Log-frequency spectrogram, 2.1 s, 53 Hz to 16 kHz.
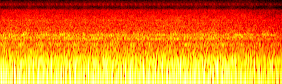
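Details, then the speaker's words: SsangYong Musso that had lost idle on a cold engine, after replacing the engine temperature sensor. Cold start with idle raised to about 1000 rpm and no stalling. Smooth, even idle with a steady beat and no knocks: normal idle while warming up. "обороты поднялись тысячи сейчас на холодную даже не глохнет"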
